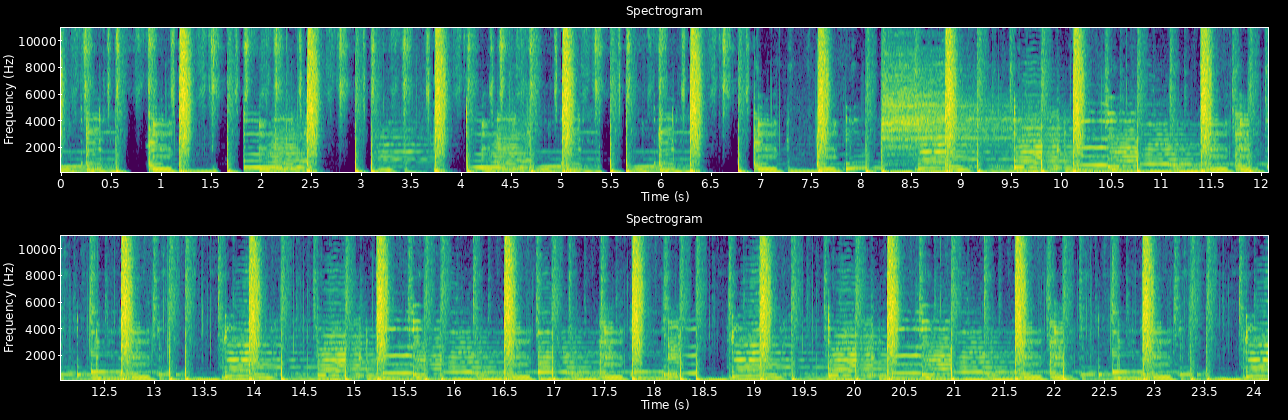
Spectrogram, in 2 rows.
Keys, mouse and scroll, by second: 1.1-2.0 click, 3.8-5.1 click, 5.3 space.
